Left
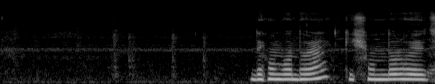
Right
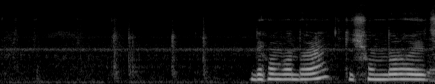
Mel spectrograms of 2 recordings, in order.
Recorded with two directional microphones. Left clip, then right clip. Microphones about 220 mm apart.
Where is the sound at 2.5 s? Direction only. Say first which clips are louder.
Left 5 dB; 20° left (ahead or behind).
